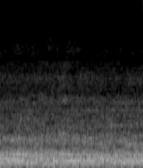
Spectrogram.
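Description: Steady, dense train station background noise: a constant low rumble with a broad wash of mechanical hum, holding an even level throughout with no distinct voices standing out.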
